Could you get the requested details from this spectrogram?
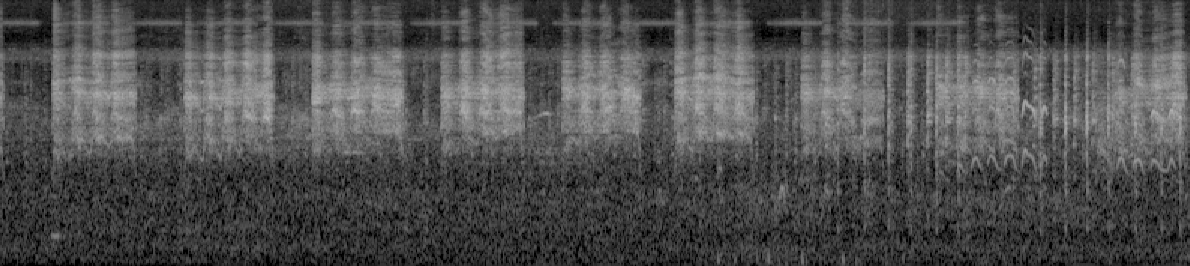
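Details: Young little egrets at the nest bite their mother hard. Blocks of harsh, buzzy squawking last about a second and repeat after brief silences.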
